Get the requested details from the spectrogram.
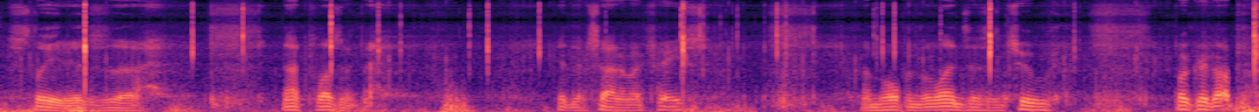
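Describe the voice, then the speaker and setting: Against noticeable background noise, a man with a very deep, low pitch speaks at a fairly slow pace with fairly even intonation and long, frequent pauses. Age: 70s. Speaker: vlogger walking his dog. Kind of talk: casual vlog monologue. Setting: outdoors. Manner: halting, many fillers.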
